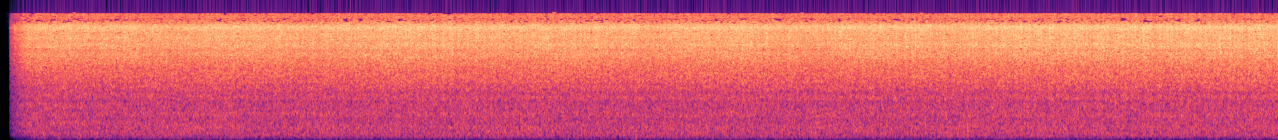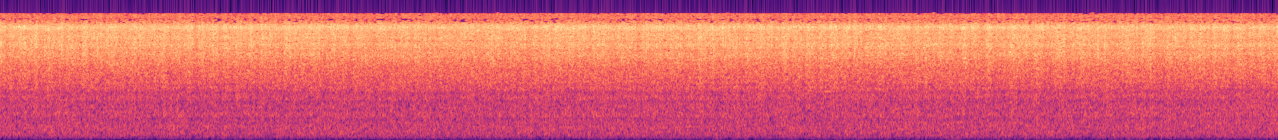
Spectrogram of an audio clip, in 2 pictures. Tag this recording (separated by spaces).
water falling soundscape waterfall rush field atmophere ambient recording nature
